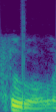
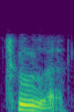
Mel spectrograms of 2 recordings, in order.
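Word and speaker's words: Thule: was known as the Tula gesellschaft it's usually mispronounced a full society right fool it's not fool in German as Tula but the Tula ghazal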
